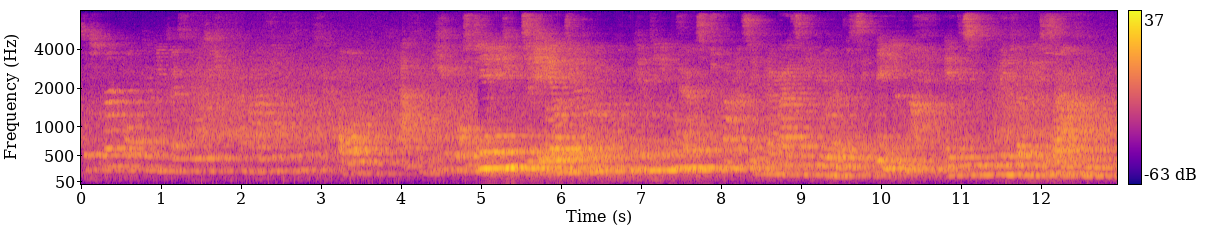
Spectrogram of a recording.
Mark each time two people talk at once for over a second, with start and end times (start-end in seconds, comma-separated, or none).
4.9-6.5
